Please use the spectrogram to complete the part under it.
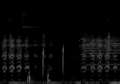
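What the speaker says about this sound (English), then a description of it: "we got some sheep over here" Sheep in Minecraft bleat in a few short, quiet calls, a couple of distinct bleats in quick succession over a soft steady background.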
